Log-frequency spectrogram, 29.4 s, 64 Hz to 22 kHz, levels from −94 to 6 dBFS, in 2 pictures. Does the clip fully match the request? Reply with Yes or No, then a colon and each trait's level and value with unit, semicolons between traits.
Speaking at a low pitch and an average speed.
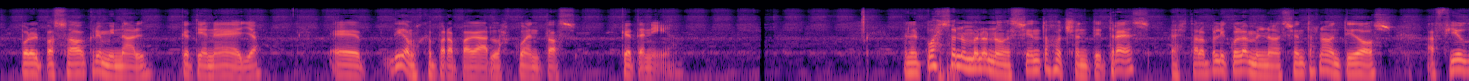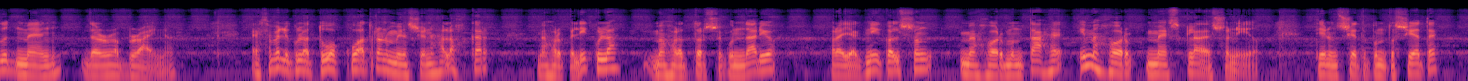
No: low, 120 Hz; slow, 120 wpm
